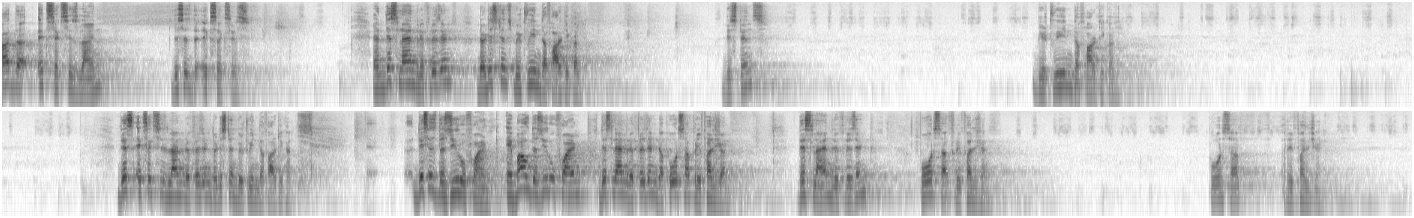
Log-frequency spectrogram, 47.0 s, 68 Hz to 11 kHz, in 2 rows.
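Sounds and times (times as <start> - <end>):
marker writing on whiteboard: 0.6 - 47.0
pen ticking on board: 4.6 - 5.8, 11.2 - 17.2, 18.3 - 25.1, 38.0 - 47.0.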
